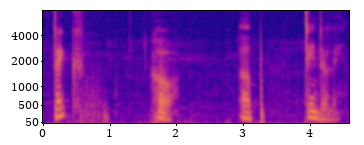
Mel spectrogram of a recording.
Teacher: Take is stressed, her is unstressed, up is unstressed. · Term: dactylic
